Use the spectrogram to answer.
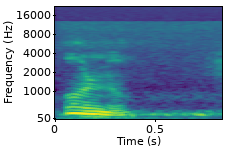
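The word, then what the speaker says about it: horno: It's spelled H-O-R-N-O. Yes. Orno.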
